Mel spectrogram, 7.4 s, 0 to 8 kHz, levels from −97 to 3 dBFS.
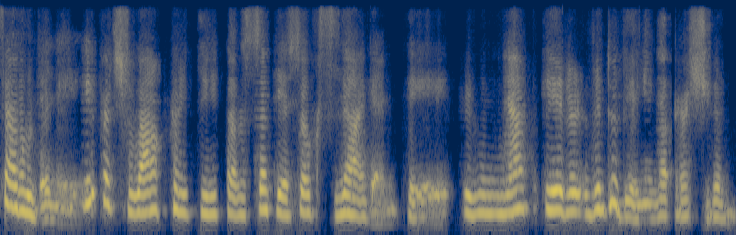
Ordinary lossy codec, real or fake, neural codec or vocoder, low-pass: AAC, 32 kbps; fake; codec, 16 kHz, 1 kbps, FreqCodec, smaller model; 7.2 kHz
